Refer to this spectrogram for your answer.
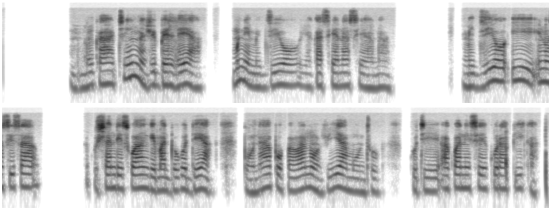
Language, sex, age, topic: Ndau, male, 25-35, health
